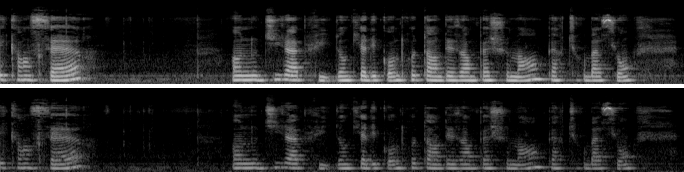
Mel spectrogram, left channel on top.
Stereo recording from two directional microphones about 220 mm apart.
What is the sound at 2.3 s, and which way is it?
A woman's voice, 55° left (ahead or behind).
